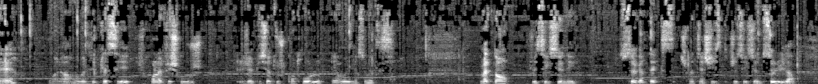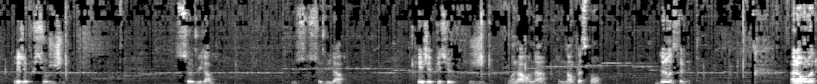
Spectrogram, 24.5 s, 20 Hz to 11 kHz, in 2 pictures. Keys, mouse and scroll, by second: 2.7-4.3 drag, 4.5 click, 10.9-13.4 right drag, 13.2 j, 15.1-16.9 right drag, 17.0-18.8 right drag, 19.5 j, 20.2 middle click, 20.5 middle click.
